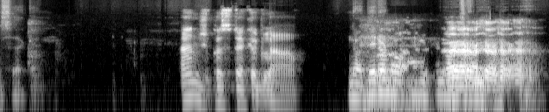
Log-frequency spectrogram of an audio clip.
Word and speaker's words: Postecoglou: Postecoglou. I seen David Ornstein. I had to make sure that I learned. Wait, can we learn how to say it together? Can you say that slowly? Postecoglou. Postecoglou.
